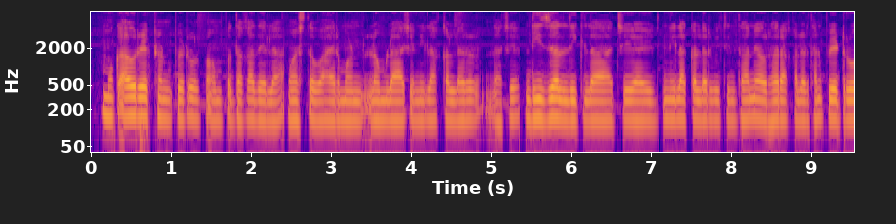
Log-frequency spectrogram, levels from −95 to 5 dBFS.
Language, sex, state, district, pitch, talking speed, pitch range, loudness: Halbi, male, Chhattisgarh, Bastar, 140 Hz, 120 wpm, 135-145 Hz, -27 LUFS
